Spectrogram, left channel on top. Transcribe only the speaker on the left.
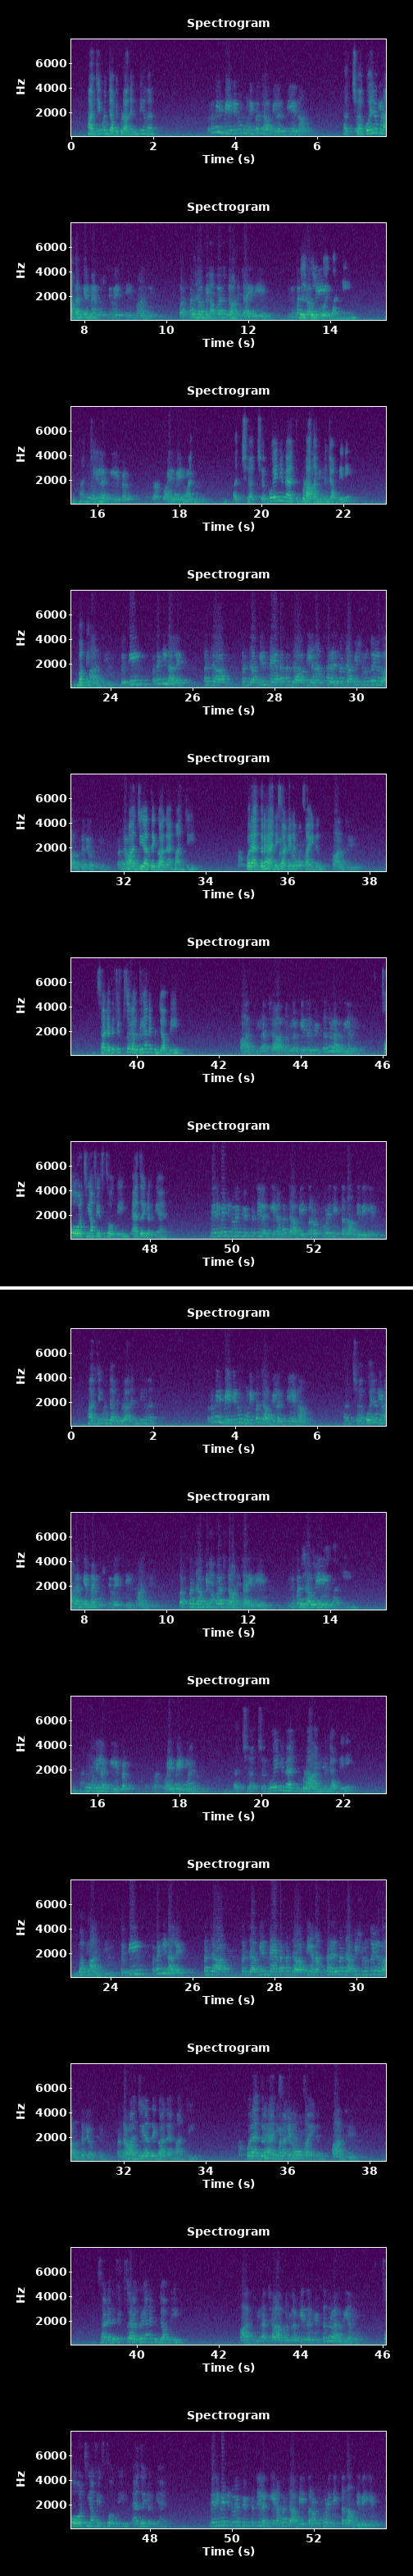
ਹਾਂਜੀ ਪੰਜਾਬੀ ਪੜ੍ਹਾ ਲੈਂਦੀ ਆ ਮੈਂ
ਅੱਛਾ, ਕੋਈ ਨੀ ਮੈਂ ਪੜ੍ਹਾ
ਦਾਂਗੀ
ਉਹਨੂੰ,
ਕੋਈ ਨੀ ਮੈਂ ਪੜ੍ਹਾ
ਦਾਂਗੀ,
ਬਿਲਕੁਲ ਕੋਈ ਗੱਲ ਨੀ ਹਾਂਜੀ
ਹਾਂਜੀ
ਅੱਛਾ ਅੱਛਾ ਕੋਈ ਨੀ ਮੈਂ ਪੜ੍ਹਾਦਾ
ਗੀ ਪੰਜਾਬੀ ਵੀ ਬਾਕੀ
ਹਾਂਜੀ
ਇਹ ਤੇ ਗੱਲ ਹੈ ਹਾਂਜੀ ਪਰ ਏਧਰ ਹੈ
ਨੀ
ਸਾਡੇ
ਵਾਲ਼ੀ
ਸਾਈਡ
ਸਾਡੇ ਤੇ ਫਿਫਥ ਤੋਂ
ਲੱਗਦੀਆਂ
ਨੇ ਪੰਜਾਬੀ
ਫੋਰਥ ਜਾਂ ਫਿਫਥ ਹੋ ਗਈ ਇਦਾਂ ਹੀ ਲੱਗਦੀਆ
